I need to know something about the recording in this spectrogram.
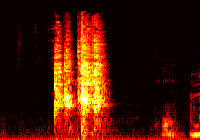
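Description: Cutlery and dishes clattering on a table as it is set: one brief burst of clinking about half a second in.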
